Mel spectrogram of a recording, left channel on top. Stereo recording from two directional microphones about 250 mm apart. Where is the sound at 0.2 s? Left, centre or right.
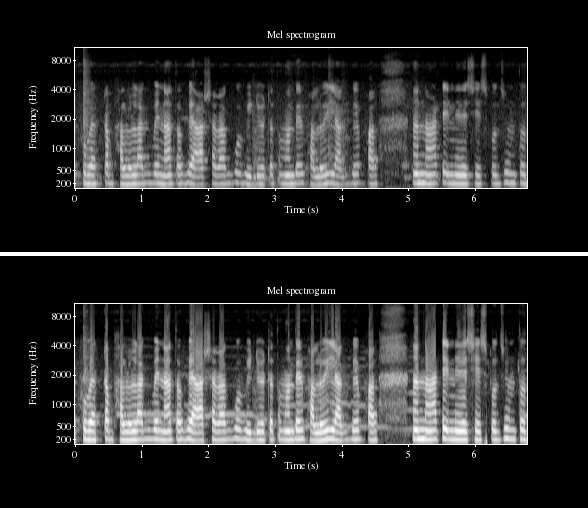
Right.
